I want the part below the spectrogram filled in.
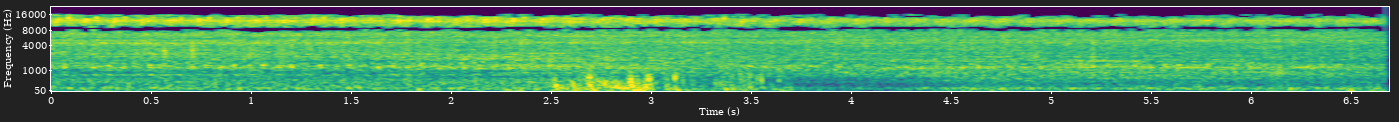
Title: AMC 360 tapping noise. 1984 Jeep Grand Wagoneer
